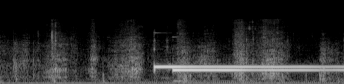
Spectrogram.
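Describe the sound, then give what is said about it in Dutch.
A doorbell rings at a house's front door, two sustained electronic chime tones sounding loudly after quieter shuffling and rustling. “Nog een keer bellen.”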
